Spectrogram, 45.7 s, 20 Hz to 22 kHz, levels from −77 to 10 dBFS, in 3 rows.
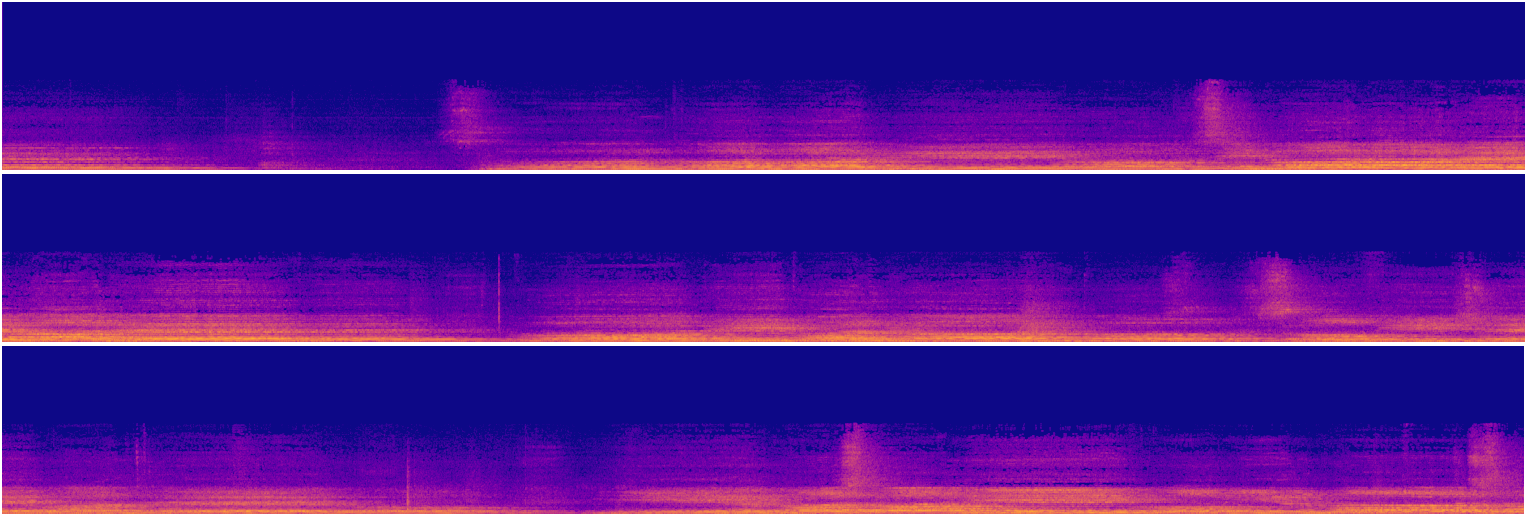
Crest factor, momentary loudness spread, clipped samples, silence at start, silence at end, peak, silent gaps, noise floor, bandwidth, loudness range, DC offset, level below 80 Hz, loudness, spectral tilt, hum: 16 dB; 12 LU; under 0.1%; 0 s; 0 s; 0 dBFS; none; -51 dBFS; 12 kHz; 11 LU; under 0.1%; -62 dBFS; -17 LUFS; -5 dB/octave; none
